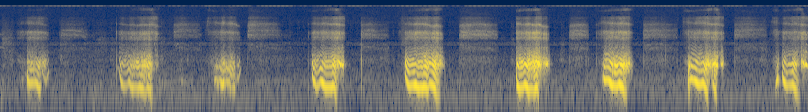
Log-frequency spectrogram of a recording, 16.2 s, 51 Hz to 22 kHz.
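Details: Sleeping baby snoring: regular, rough, fluttering breaths with a vibrating quality, about 30 a minute.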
